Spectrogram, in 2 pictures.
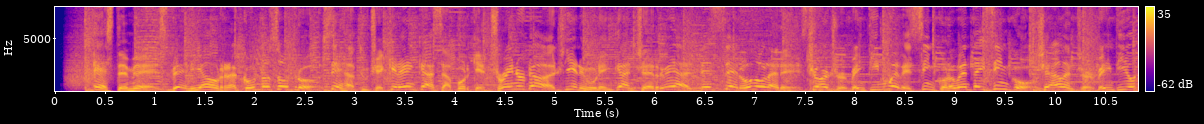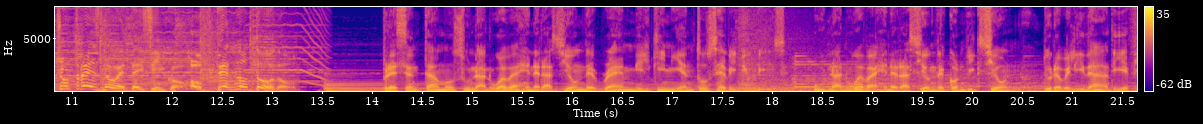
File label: spanish other automotive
